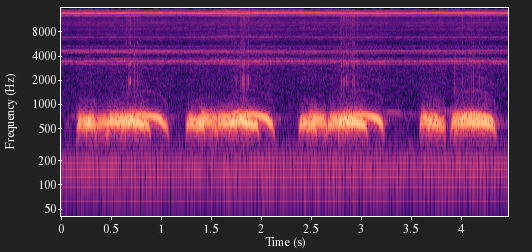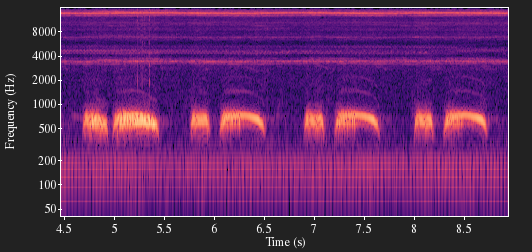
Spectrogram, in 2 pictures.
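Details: Spotted dove (tekukur), a trained bird tested against wild birds, delivering a dense run of mellow coos, about fourteen notes in short and long pairs, faster and tighter toward the end, with a constant low background hum.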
